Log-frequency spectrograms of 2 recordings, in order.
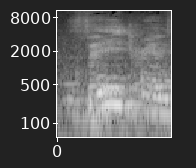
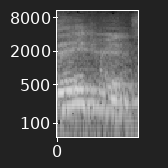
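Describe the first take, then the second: First: The word starts with a linked z sound. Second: The word starts with a plain vowel sound. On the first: The speaker calls it right. "Zadrian's の発音になります" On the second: The speaker calls it wrong. "Adrian's じゃなくて"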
